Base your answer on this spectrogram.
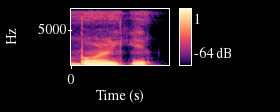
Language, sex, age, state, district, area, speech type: Assamese, female, 30-45, Assam, Majuli, urban, spontaneous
